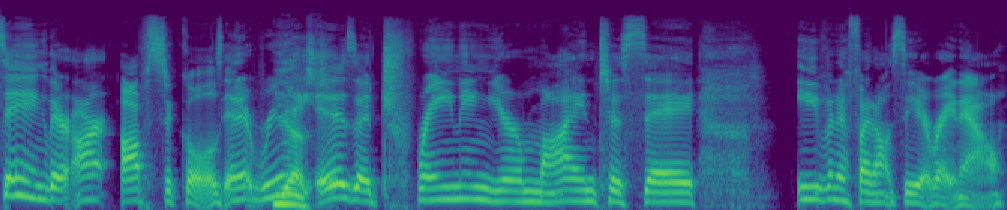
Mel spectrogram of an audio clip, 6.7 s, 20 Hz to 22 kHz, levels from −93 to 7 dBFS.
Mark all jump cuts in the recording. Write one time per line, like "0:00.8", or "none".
0:01.5
0:05.3

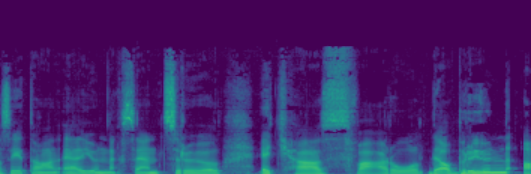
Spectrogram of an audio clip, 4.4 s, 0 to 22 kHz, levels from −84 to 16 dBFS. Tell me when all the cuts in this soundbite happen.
0:03.5

